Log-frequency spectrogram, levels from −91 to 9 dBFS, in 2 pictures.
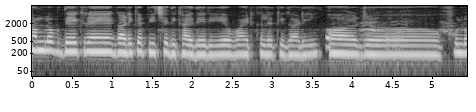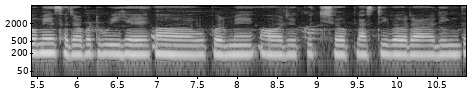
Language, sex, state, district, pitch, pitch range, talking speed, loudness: Hindi, female, Uttar Pradesh, Hamirpur, 195 Hz, 190-210 Hz, 180 wpm, -14 LUFS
